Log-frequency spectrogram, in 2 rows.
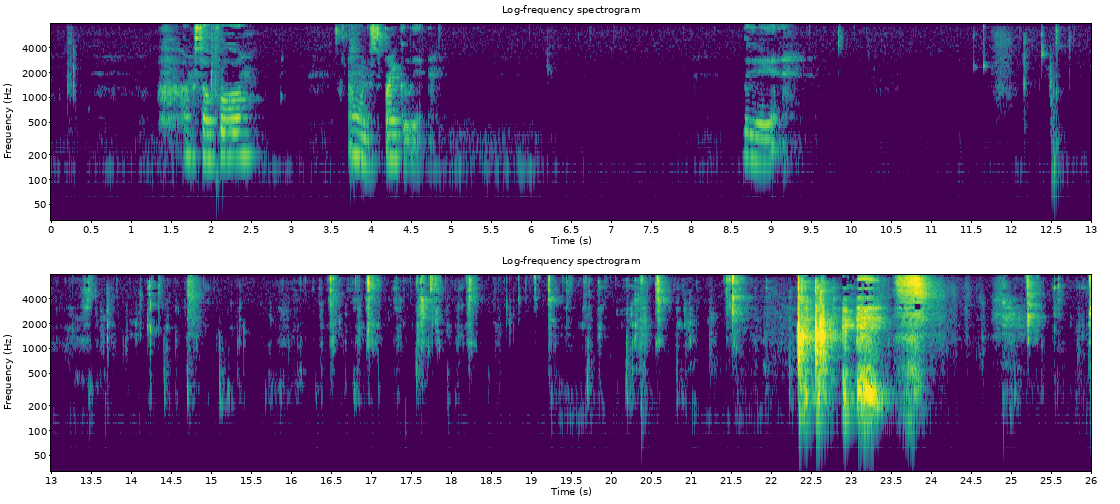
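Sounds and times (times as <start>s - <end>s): wet chewing mouth noises: 11.6s - 21.8s.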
